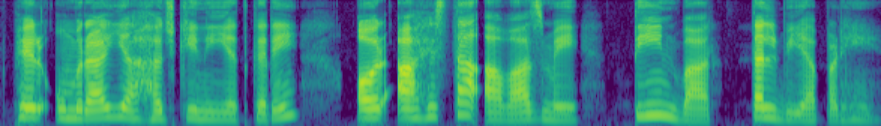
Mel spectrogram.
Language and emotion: Urdu, neutral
